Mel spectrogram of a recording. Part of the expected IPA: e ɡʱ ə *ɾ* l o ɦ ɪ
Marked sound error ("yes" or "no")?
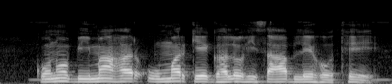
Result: yes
